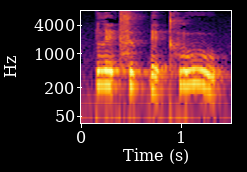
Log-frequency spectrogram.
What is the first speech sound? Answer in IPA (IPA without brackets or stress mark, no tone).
l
